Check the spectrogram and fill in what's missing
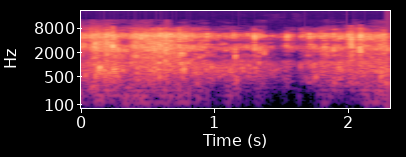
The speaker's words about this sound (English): I can't hear you over the bubbling stream.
